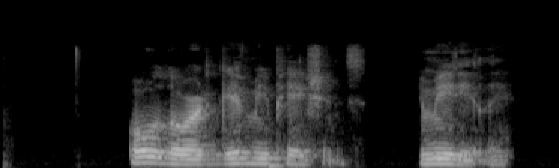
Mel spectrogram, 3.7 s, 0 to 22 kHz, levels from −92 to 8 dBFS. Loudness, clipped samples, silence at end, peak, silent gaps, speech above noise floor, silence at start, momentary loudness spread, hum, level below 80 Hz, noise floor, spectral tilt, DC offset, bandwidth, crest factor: -27 LUFS; under 0.1%; 0.35 s; -10 dBFS; none; 37 dB; 0.85 s; 19 LU; none; -54 dBFS; -64 dBFS; -7 dB/octave; under 0.1%; 7.4 kHz; 18 dB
